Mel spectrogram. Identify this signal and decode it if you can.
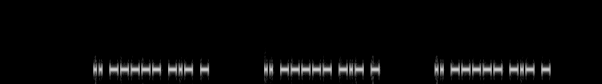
Morse code, heard as a keyed tone, about 43 wpm, 700 Hz. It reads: I0KT I0KT I0KT
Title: DXCC-100 Call Signs - 4 Characters - Repeated 3x - 45wpm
